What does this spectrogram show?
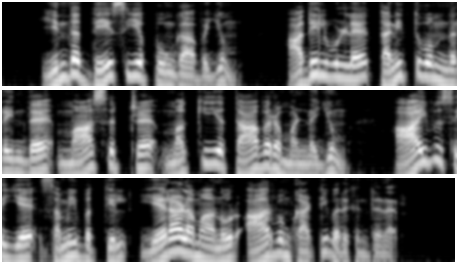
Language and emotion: Tamil, neutral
